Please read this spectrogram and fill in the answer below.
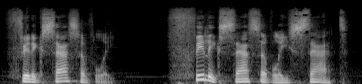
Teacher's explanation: feel 跟 excessively 用 L 跟后面进行连音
